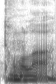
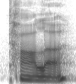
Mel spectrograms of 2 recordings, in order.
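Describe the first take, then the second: First: It is said in the local dialect form. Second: It is said in the standard form.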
